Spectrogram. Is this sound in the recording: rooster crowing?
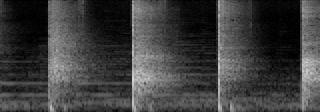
no

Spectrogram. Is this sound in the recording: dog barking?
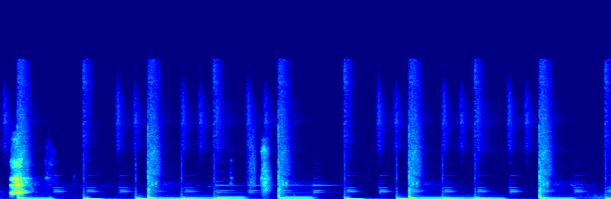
yes

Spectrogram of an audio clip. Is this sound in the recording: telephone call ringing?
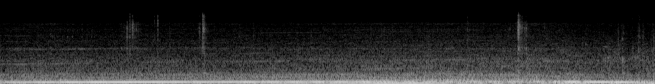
no

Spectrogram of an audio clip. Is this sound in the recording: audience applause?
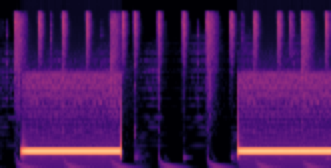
no

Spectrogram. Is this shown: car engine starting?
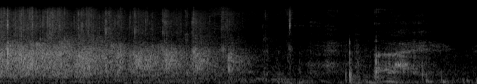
no

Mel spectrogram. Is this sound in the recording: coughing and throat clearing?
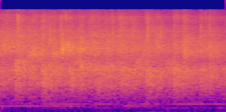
no

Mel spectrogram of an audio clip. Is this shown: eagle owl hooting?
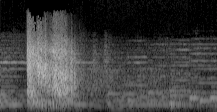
no

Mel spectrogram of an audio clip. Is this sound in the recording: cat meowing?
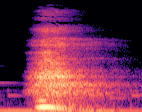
no

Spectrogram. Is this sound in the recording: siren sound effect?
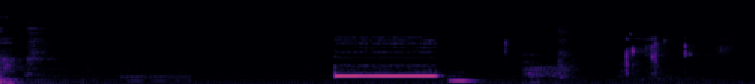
no

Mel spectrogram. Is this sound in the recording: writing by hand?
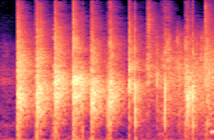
no

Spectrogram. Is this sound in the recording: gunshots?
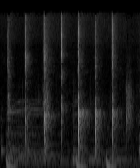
no

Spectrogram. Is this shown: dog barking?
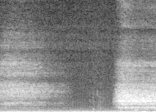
no

